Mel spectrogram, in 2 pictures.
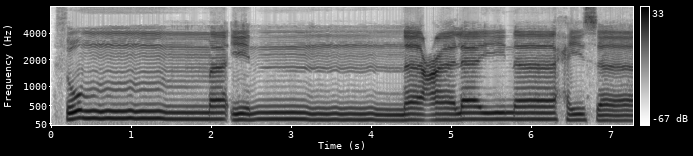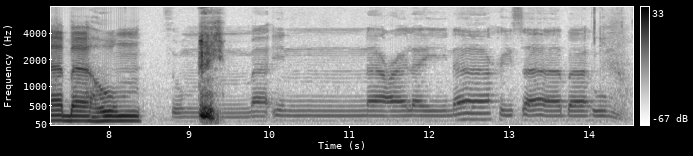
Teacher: Baik, di ayat yang terakhir di sini ya, yang menjadi perhatian kita juga untuk diperhatikan adalah dua tasydid yang memang perlu digunnahkan dengan gunnah yang paling sempurna, yaitu mim yang bertasydid dan nun yang bertasydid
